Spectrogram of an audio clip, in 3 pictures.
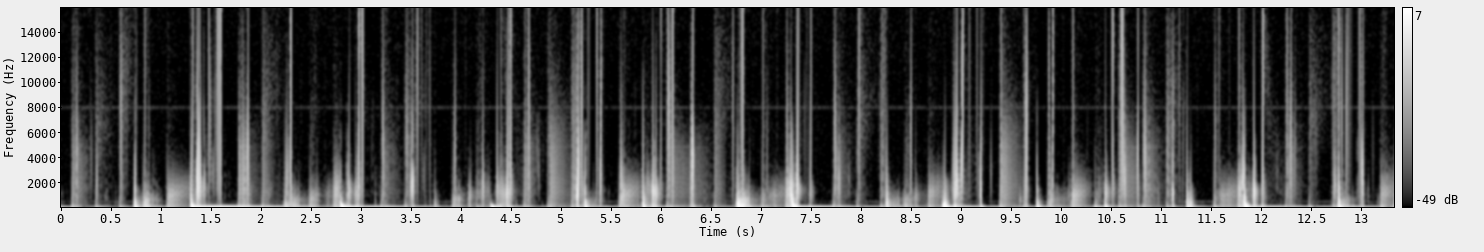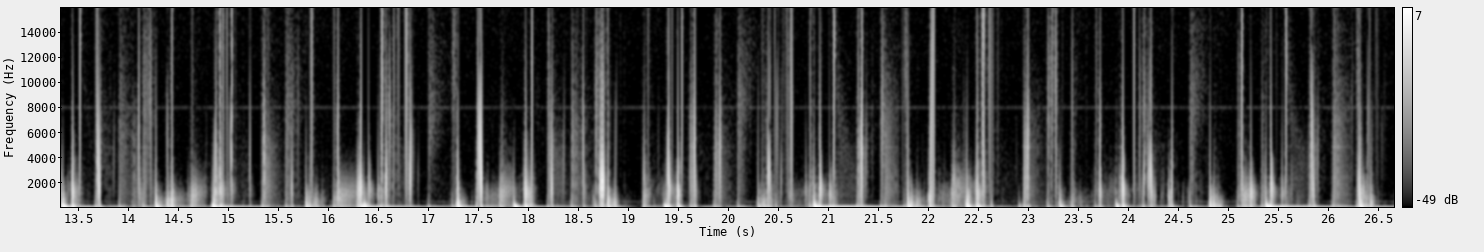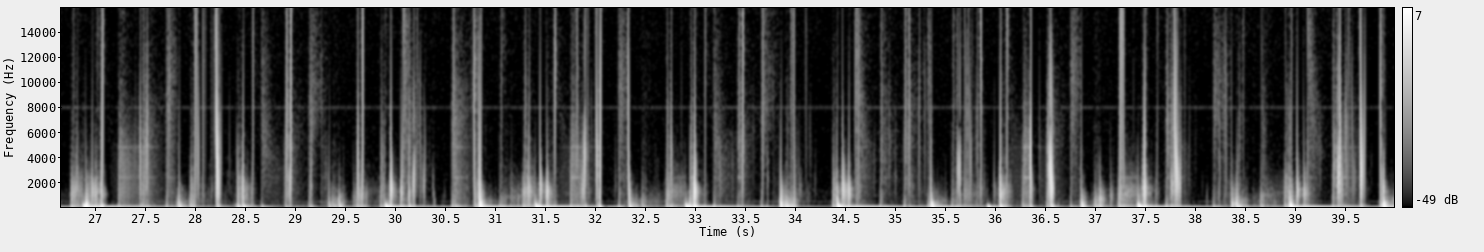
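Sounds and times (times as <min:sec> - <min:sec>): deep bass thumps: 0:01.3 - 0:03.7, 0:04.3 - 0:04.7, 0:07.3 - 0:08.0, 0:08.8 - 0:09.3, 0:20.9 - 0:21.5, 0:25.4 - 0:27.5, 0:29.9 - 0:33.8, 0:34.4 - 0:36.2, 0:37.2 - 0:39.9.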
